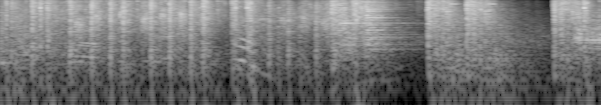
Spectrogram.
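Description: Rapid bursts of automatic gunfire from PUBG played on Xbox One crack out close and loud in dense, overlapping volleys, with a brief lull near the end before the shooting resumes.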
